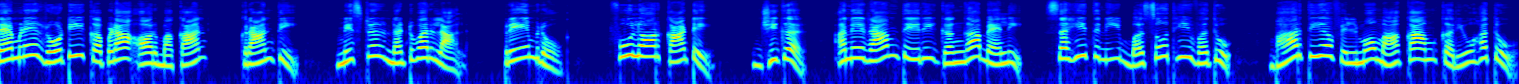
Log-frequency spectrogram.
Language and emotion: Gujarati, neutral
